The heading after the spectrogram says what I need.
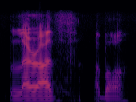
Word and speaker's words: Larrazábal: Pablo Larrazábal. I was told that's you pronounce it with the th. The Spanish pronunciation.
